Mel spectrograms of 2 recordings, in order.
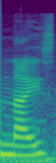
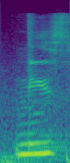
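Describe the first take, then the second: First: The vowel sounds like 'eye', as in nice. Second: The vowel sounds like 'ee', as in see. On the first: The speaker calls it wrong. "इसको नाइस नहीं" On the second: The speaker calls it right. "नीस बोला जाता है"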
